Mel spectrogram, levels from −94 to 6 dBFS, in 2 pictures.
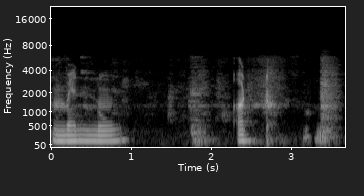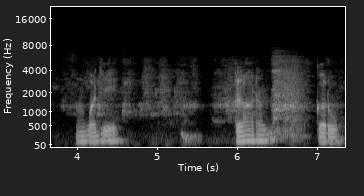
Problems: constant background noise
